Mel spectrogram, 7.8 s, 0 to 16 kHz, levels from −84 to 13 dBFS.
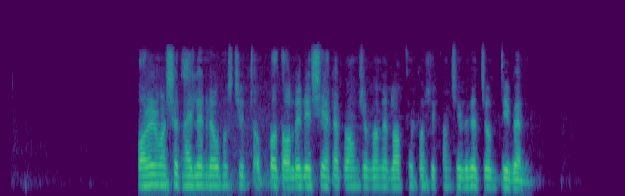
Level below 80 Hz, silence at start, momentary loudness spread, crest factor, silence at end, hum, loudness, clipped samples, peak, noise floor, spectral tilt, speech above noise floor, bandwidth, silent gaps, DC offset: -64 dBFS; 1.7 s; 9 LU; 18 dB; 1.2 s; none; -22 LUFS; under 0.1%; -6 dBFS; under -90 dBFS; -6 dB/octave; over 69 dB; 7.4 kHz; none; under 0.1%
